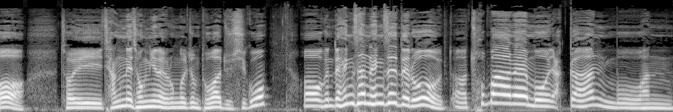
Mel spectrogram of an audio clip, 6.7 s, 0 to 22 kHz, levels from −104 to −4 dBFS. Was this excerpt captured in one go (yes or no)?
yes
